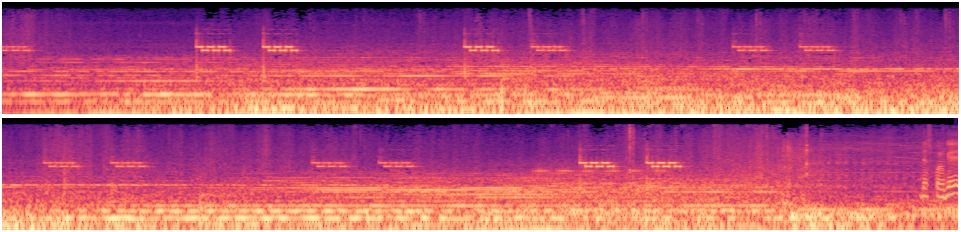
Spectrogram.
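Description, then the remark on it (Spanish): A telephone rings at about half past three or four in the morning, in a repeated double-burst pattern, about seven cycles every few seconds, over a steady low rumble like an idling engine. “de las tres y media o cuatro de la mañana, suena el teléfono y yo siempre lo digo, ¿no?”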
